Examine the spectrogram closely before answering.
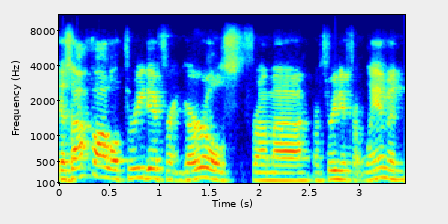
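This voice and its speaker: An Appalachian accent at a moderate pace. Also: man. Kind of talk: casual chat. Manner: animated.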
